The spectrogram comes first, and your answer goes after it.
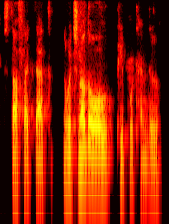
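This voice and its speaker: A man's voice: lowish voice, flat delivery, normal speed, mellow. A man who is not an English speaker, hosting a podcast interview in casual chat, with many fillers, restarts and frequent laughter. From Switzerland. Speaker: podcast host.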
